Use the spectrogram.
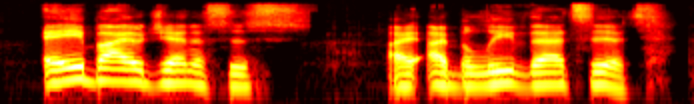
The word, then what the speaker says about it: abiogenesis: accent on the a a and the J A biogenesis I I believe that's it yes I remember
